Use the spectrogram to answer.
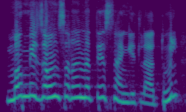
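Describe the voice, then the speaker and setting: A middle-aged woman with a rural Marathwada Marathi accent, telling her story as an interview guest in an expressive way that acts out the voices she quotes. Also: on the high side, fairly quick, long reverb tail. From Marathwada, India. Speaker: guest, news reader and anchor.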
